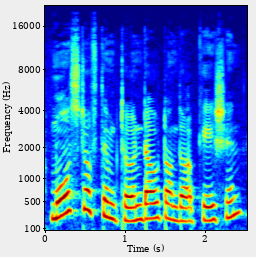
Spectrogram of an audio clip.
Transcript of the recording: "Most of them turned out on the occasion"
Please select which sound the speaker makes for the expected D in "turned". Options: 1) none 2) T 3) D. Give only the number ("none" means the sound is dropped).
3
